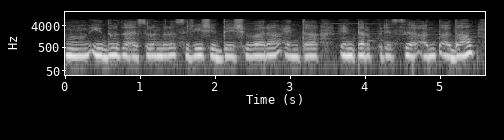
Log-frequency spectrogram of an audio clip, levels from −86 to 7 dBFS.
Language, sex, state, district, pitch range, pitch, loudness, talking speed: Kannada, female, Karnataka, Bidar, 205-220 Hz, 215 Hz, -16 LUFS, 105 wpm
